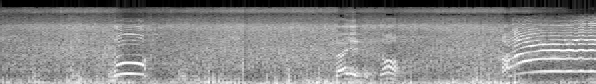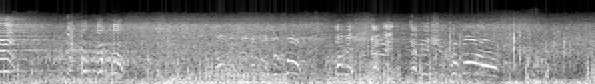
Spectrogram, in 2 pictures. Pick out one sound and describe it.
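A man whoops and yells excitedly, close by.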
